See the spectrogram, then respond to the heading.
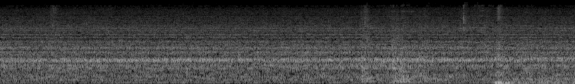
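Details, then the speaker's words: Buderus G115 triple-pass boiler, burner with cover off after long-overdue cleaning service: steady even roar with faint high hum, no pulsing or stumbling, louder uncovered; firing cleanly. "Yeah, see how much louder it is with the cover off? Oh, the difference."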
